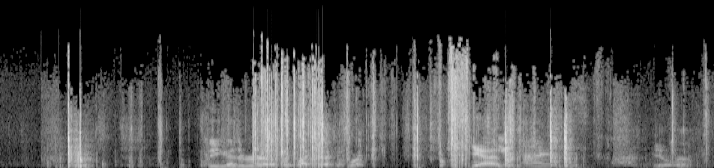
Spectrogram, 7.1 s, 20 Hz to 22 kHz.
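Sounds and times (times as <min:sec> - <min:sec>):
playing cards shuffled and riffled before a blackjack game: 0:00.5 - 0:06.2
speech: 0:02.1 - 0:03.8, 0:04.7 - 0:05.9, 0:06.6 - 0:07.1.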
